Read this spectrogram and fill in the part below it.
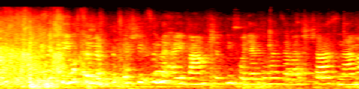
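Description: A choir of men and women begins to sing.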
